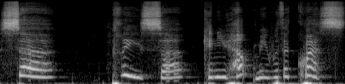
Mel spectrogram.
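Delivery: put-on very high English boy voice. Describing a game, voicing the little lad who asks for help with a quest. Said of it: "he has English voice acting".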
